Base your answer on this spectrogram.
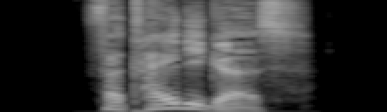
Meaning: genitive singular of Verteidiger
- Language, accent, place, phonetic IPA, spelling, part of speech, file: German, Germany, Berlin, [fɛɐ̯ˈtaɪ̯dɪɡɐs], Verteidigers, noun, De-Verteidigers.ogg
